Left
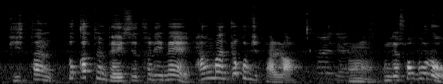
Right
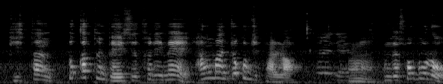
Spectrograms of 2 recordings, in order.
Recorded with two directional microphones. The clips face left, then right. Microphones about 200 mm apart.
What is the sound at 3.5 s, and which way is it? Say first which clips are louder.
Speech: left 2 dB; 5° left (ahead or behind).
